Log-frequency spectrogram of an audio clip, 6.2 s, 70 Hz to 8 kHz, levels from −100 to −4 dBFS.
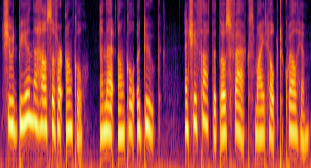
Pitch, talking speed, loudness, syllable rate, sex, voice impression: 205 Hz, 240 wpm, -17 LUFS, 5.5 syllables/s, female, feminine, adult-like, sincere, slightly calm, slightly reassuring, slightly elegant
